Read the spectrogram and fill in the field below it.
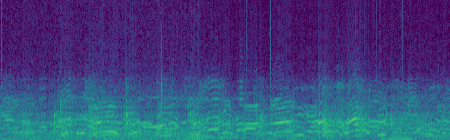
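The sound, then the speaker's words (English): A lively Christmas party crowd at old Fezziwig's counting house chatters at once, many overlapping voices blending into a steady, busy hubbub without any single speaker standing out. “My master, alive again and hosted one of his Christmas parties.”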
